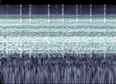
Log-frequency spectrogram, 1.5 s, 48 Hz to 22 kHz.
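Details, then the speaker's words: Power line impulse noise hunted with a Yagi antenna on UHF airband around 300 MHz: constant hiss broken by sharp crackling pops about five a second, very loud near a particular utility pole; suspected arcing interference, not confirmed. "this appears to be the pool. However, when I wave the Yagi around, it is so loud."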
